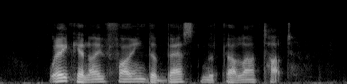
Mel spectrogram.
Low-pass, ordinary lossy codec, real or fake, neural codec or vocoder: 7.2 kHz; none; fake; codec, 24 kHz, 1.5 kbps, HILCodec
